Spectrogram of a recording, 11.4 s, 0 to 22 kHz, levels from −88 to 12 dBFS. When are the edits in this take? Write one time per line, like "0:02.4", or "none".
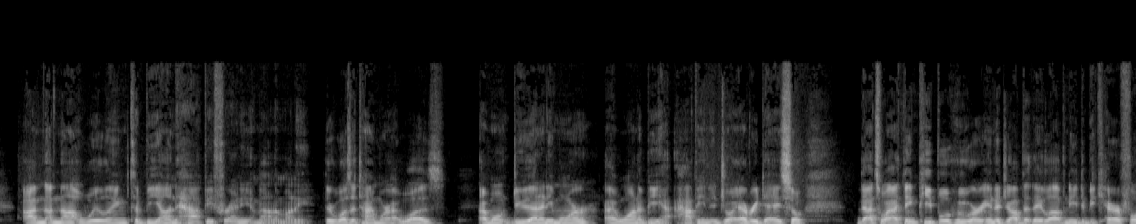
0:01.3
0:03.1
0:04.7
